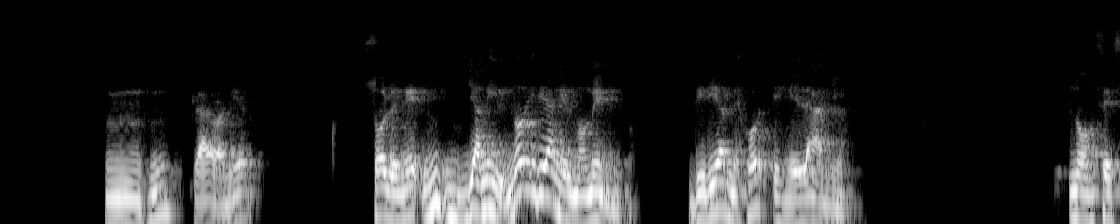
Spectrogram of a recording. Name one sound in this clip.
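A middle-aged man speaks calmly into a close microphone, with pauses.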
